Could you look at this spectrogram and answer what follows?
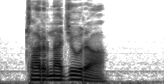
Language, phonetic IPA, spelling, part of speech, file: Polish, [ˈt͡ʃarna ˈd͡ʑura], czarna dziura, noun, Pl-czarna dziura.ogg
